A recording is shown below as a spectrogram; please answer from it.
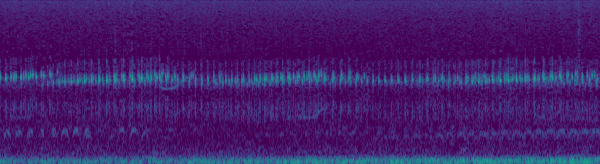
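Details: Chorus of boreal chorus frogs croaking: many high, rapid, pulsing trills run together continuously, joined early and late by a lower pulsed trill, over steady low-pitched background rumble.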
